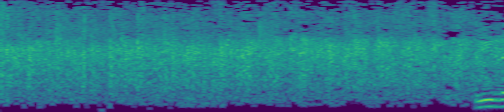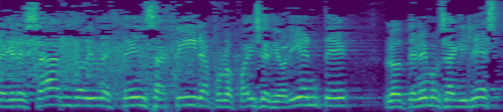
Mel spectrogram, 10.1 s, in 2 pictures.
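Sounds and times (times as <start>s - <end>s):
audience ovation and applause: 0.0s - 7.4s
speech: 4.8s - 10.0s.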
